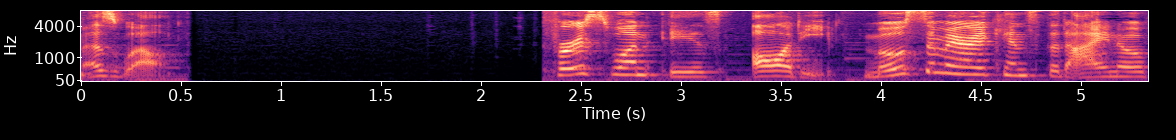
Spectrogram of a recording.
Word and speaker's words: Audi: it the right way audi right audi yeah not not that other audi i don't even know why you would pronounce it already it's not like odd why that doesn't make sense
